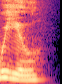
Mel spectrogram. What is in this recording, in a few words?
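"wheel", British English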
